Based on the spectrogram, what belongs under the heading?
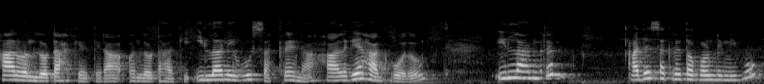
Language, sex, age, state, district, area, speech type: Kannada, female, 18-30, Karnataka, Mysore, urban, spontaneous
